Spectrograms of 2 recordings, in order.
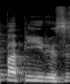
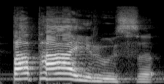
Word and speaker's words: Papyrus: classici che ti fanno se non si dice papirus si dice papyrus mannaggia la miseria la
